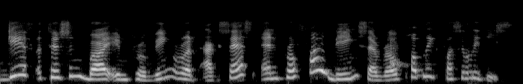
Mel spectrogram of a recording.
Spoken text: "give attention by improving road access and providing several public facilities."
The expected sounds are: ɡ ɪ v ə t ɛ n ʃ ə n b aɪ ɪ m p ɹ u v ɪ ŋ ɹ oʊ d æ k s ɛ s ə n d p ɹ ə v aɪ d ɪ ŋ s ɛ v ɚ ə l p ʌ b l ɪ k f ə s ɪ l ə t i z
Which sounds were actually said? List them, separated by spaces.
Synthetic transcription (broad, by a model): ɡ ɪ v ə t ɛ n ʃ ə n b aɪ ɪ m p ɹ u v ɪ ŋ ɹ oʊ d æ k s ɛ s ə n p ɹ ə f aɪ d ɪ ŋ s ɛ v ɚ ə l p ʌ b l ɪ k f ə s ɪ l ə t i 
